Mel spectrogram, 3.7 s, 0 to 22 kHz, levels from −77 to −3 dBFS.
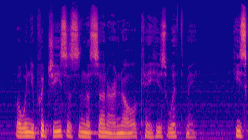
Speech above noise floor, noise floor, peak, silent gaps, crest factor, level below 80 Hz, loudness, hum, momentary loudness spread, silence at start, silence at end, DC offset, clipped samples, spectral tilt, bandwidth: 25 dB; -54 dBFS; -10 dBFS; none; 20 dB; -60 dBFS; -28 LUFS; none; 10 LU; 0.25 s; 0 s; under 0.1%; under 0.1%; -4 dB/octave; over 20 kHz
